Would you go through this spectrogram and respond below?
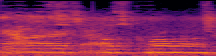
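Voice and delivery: put-on kids calling out his name. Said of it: "They're like".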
